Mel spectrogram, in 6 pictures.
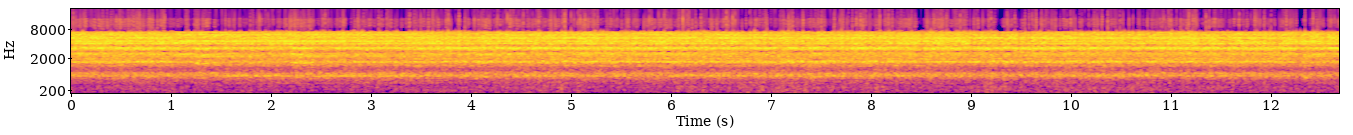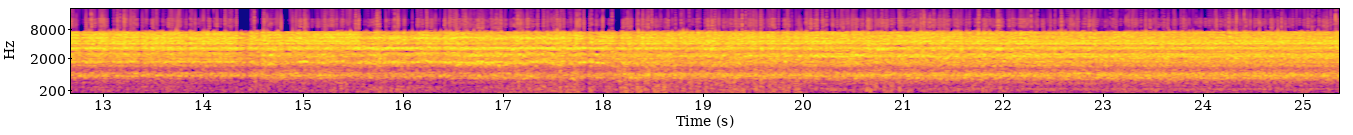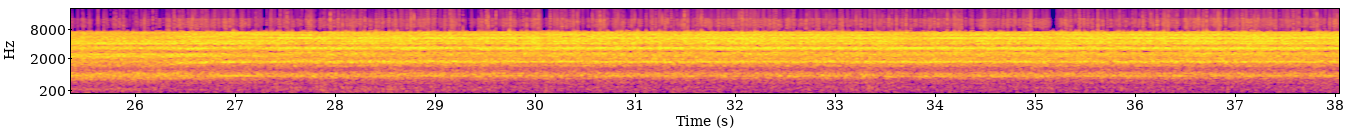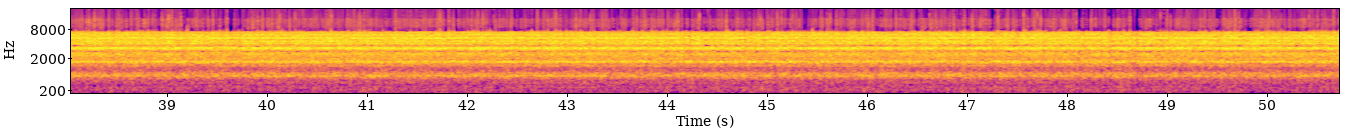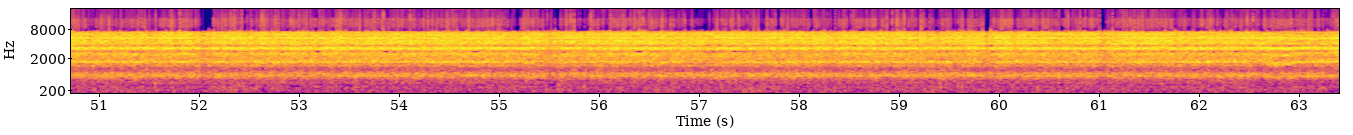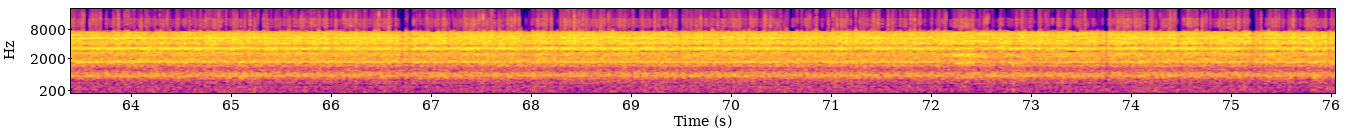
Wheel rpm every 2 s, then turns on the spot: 230, 230, 230, 230, 230, 230, 230, 230, 220, 210, 210, 210, 210, 230, 230, 230, 230, 230, 230, 230, 230, 230, 230, 230, 230, 240, 230, 230, 230, 230, 230, 230, 230, 230, 230, 230, 230, 230.
none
